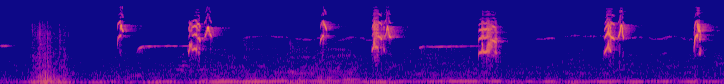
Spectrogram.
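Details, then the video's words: Caged Oriental magpie-robin, recently acquired, that had stopped singing for its previous owner, used to provoke other magpie-robins: long flat whistled tones alternating with sharp, high chirps and crisp notes in short bursts, with a low hum behind. "kacer kamu pasti langsung gacor,,Cocok untuk memancing Emosi burung kacer"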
